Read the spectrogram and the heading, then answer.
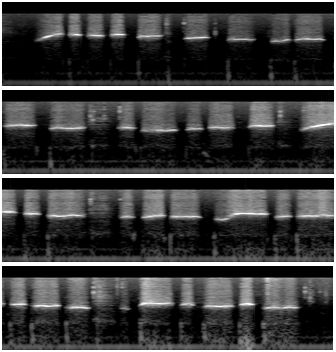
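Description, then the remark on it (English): A person whistles a song tune of short, choppy notes with frequent breaths between them, moving up and down in pitch for about sixteen seconds, clear with no talking. “See, I can't whistle either, so maybe.”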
